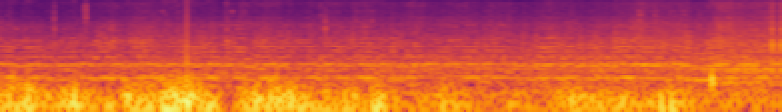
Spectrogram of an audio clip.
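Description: Honey bees buzz around an open nuc hive during an inspection, a dense droning swarm hum close by with individual bees zipping past.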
